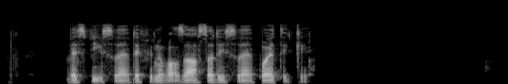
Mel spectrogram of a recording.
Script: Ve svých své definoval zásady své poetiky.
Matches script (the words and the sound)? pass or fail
pass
